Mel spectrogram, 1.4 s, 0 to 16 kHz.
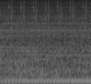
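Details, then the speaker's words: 1999 Ford Mustang just started after a fuel filter, transmission filter and Valvoline Max Life fluid change, not yet warm, before cycling through the gears. Idle is lumpy, uneven and "grumpy"; rough idle, cause not stated. "Come on, baby, you can start. There we go. Oh, she's grumpy."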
